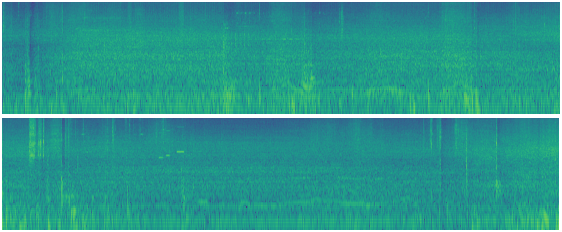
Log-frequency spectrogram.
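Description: A motor-vehicle engine idling steadily, with a few short knocks and clicks.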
